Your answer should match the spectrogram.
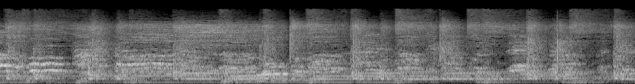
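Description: A small gospel vocal group of women and a man singing together, with keyboard accompaniment and a steady rhythmic beat.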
